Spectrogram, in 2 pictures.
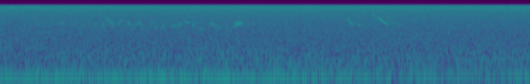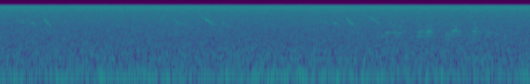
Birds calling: Yellow-fronted Canary (Crithagra mozambica)
Erckel's Francolin (Pternistis erckelii)
House Finch (Haemorhous mexicanus)

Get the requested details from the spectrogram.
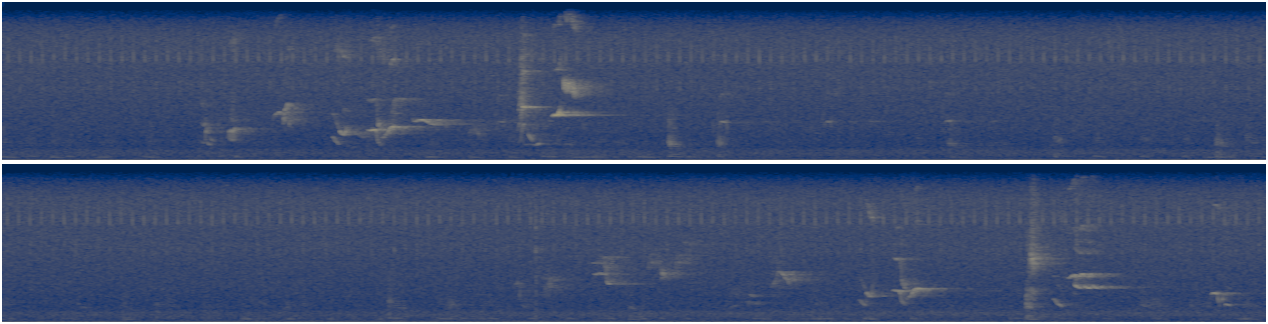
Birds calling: American Robin (Turdus migratorius)
Gray Catbird (Dumetella carolinensis)

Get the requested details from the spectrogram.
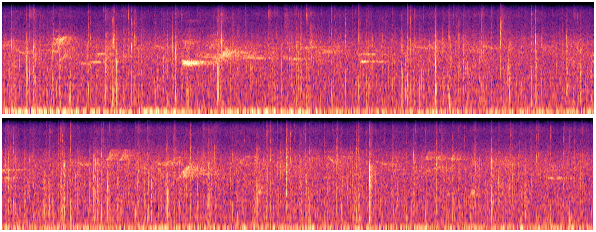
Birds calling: Iiwi (Drepanis coccinea)

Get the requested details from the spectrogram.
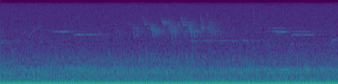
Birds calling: Black-capped Chickadee (Poecile atricapillus)
Ovenbird (Seiurus aurocapilla)

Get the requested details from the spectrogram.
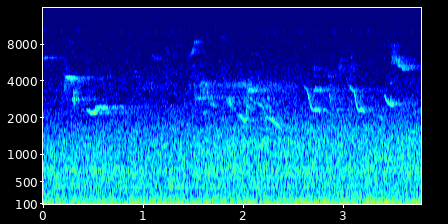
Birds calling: Red-winged Blackbird (Agelaius phoeniceus)
Gray Catbird (Dumetella carolinensis)
Baltimore Oriole (Icterus galbula)

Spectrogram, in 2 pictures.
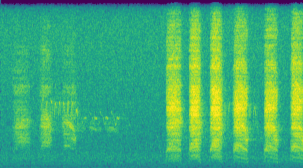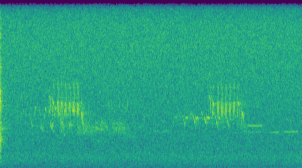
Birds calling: Dark-eyed Junco (Junco hyemalis)
Mountain Chickadee (Poecile gambeli)
MacGillivray's Warbler (Geothlypis tolmiei)
Steller's Jay (Cyanocitta stelleri)

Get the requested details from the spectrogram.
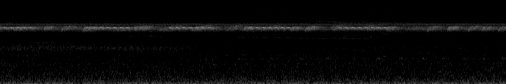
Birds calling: unidentified bird
Plumbeous Antbird (Myrmelastes hyperythrus)
Great Antshrike (Taraba major)
Chestnut-winged Foliage-gleaner (Dendroma erythroptera)

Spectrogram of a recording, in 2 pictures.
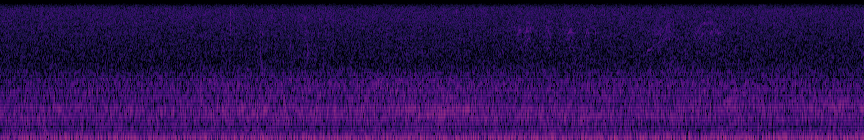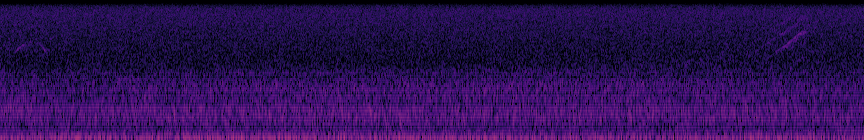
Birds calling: Wood Duck (Aix sponsa)

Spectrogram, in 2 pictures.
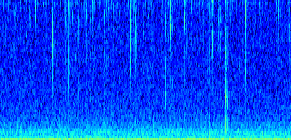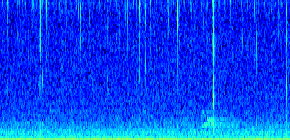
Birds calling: Red-bellied Woodpecker (Melanerpes carolinus)

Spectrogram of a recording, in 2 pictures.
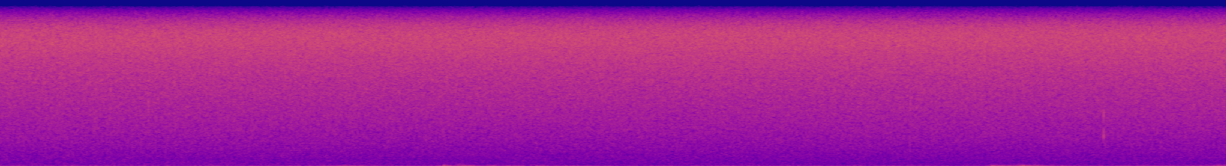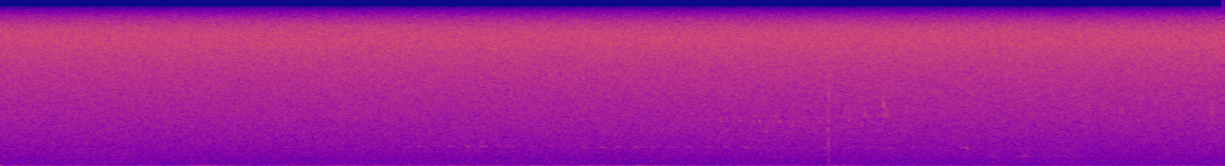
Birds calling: Hawaii Amakihi (Chlorodrepanis virens)
Erckel's Francolin (Pternistis erckelii)

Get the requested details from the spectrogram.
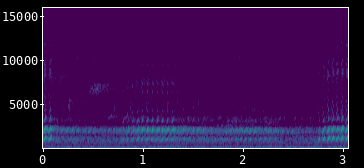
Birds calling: Swamp Sparrow (Melospiza georgiana)

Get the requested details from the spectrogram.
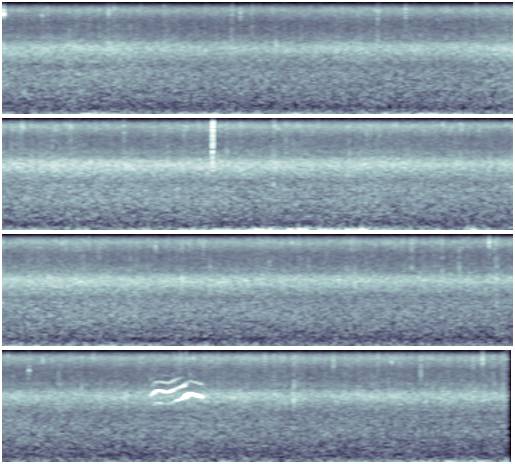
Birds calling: Hawaii Amakihi (Chlorodrepanis virens)

